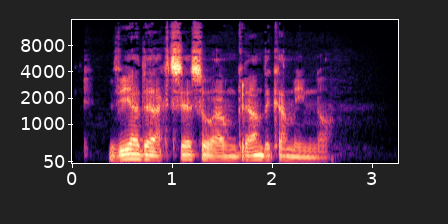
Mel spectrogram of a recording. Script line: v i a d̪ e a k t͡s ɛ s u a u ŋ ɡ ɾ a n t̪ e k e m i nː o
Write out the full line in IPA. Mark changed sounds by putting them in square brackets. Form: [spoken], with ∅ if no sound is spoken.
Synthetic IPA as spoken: v i a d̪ e a k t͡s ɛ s [o] a u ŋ ɡ ɾ a n [d̪] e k [a] m i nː o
